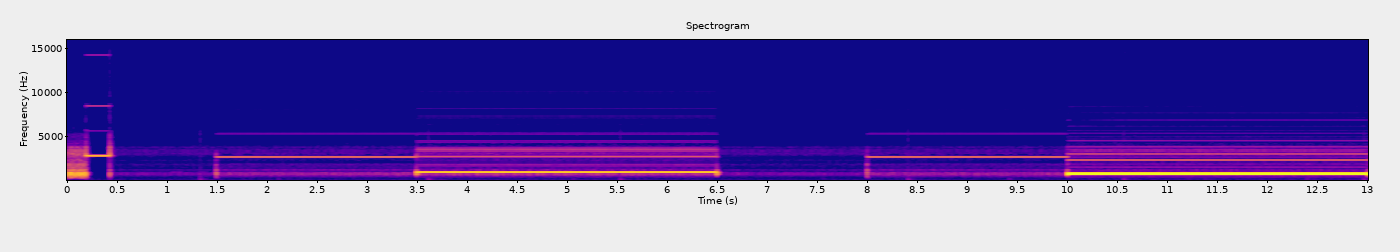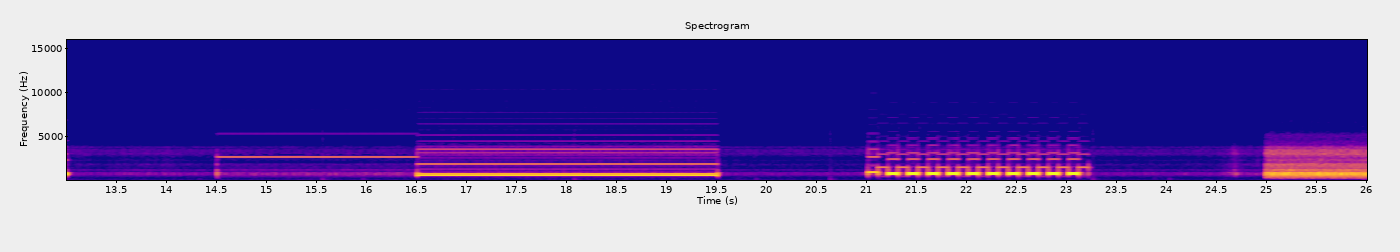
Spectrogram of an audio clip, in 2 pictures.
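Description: Fire dispatch radio tone-out: three two-tone sequential pages, each a quieter high tone for about two seconds followed by a louder, lower steady tone for about three seconds, the second tone at a different pitch each time, each pair paging a different unit. Near the end a pulsing alert tone beeps about five times a second for two seconds, and a short beep sounds right at the start.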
